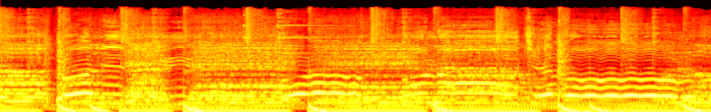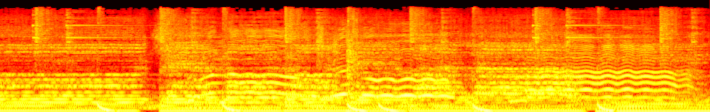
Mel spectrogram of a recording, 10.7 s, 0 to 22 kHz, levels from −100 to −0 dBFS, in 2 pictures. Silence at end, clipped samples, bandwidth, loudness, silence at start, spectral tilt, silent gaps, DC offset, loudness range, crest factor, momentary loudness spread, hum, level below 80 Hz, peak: 0 s; under 0.1%; 17 kHz; -13 LUFS; 0 s; -4 dB/octave; none; under 0.1%; 1 LU; 12 dB; 4 LU; none; -18 dBFS; 0 dBFS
